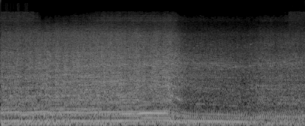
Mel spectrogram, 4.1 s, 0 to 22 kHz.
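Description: A 2020 Honda Talon 1000R side-by-side runs at speed across sand dunes, its engine droning loudly and steadily with a strong low-pitched tone that holds, then dips as the revs drop partway through.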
